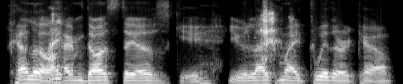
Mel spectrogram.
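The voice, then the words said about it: Deliberately bad put-on Russian accent. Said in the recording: “my horrible attempt at a Russian accent ... Yeah, it is horrible.”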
